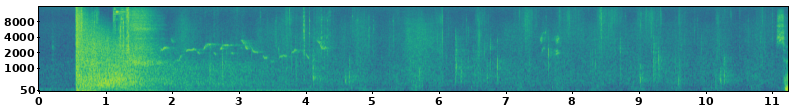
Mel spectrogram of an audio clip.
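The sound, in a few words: gunshot fired at an animal while hunting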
